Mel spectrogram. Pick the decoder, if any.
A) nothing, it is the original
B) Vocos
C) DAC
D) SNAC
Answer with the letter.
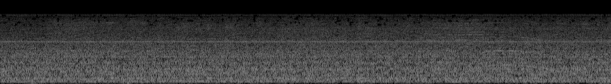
A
